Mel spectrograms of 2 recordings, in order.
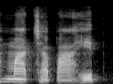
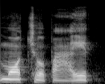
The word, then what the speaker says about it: Majapahit: benar Majapahit atau Mojopahit kalau bahasa Jawa kuno pengucapannya adalah Majapahit sedangkan bahasa Jawa baru ada dua dialek ya dialek Banyumasan menyebut maj pahit seperti Jawa kuno dan dialek mataraman menyebut Mojopahit tapi itu hanya pengucapan saja kalau untuk penulisannya menggunakan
